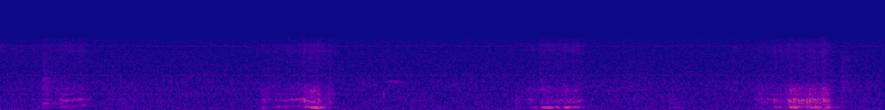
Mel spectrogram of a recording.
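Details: Sleeping boxer dog, dreaming: four rough, slightly voiced snoring bursts about every two to three seconds over quiet room noise.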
